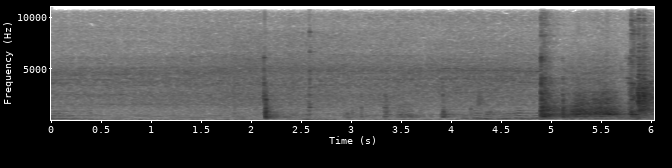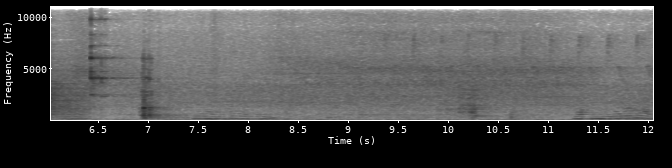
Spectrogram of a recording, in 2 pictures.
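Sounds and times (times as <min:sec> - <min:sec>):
tile scraping: 0:05.0 - 0:06.0.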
